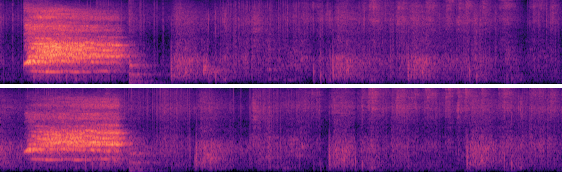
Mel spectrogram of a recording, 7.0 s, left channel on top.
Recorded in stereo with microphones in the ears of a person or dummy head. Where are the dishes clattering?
40° left (ahead or behind), 1.2 m.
